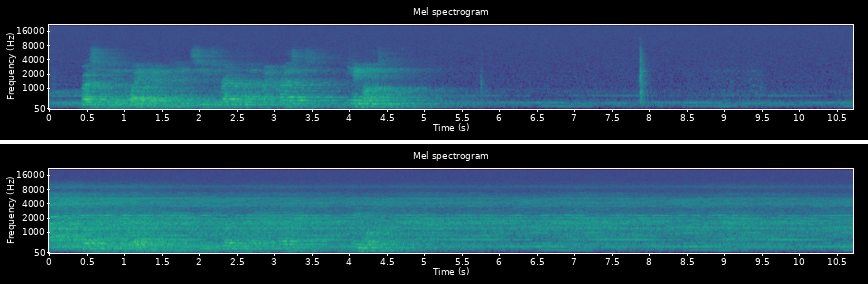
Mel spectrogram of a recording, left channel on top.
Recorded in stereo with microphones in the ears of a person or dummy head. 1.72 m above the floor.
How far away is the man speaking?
About 3 m.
